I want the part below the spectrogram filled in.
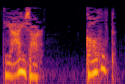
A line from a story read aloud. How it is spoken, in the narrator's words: Carol whispered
